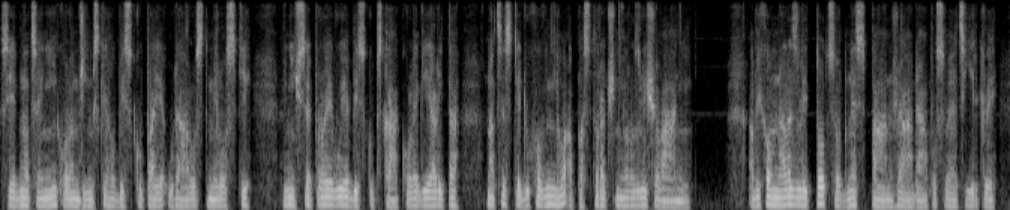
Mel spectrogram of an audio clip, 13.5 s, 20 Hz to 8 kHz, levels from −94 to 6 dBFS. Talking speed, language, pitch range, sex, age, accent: 130 wpm, Czech, 90-105 Hz, male, 40-59, native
